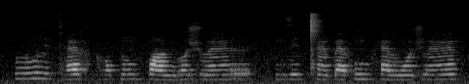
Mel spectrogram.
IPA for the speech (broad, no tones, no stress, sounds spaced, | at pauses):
l u l ɪ ɡʱ æ f ɡʱ ɔ p ɾ ũ b p ɑ ŋ ɡ ɔ ʃ v æ̃ r | n z ɪ ǀʰ æ̃ ɓ æ f ũ b h æ v ɔ̃ ʃ l æ̃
